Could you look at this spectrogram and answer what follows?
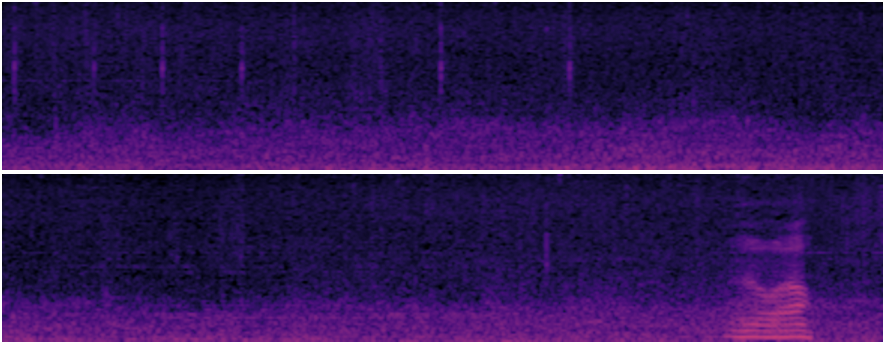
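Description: Stormy weather in No Man's Sky gives a low, steady rumbling rain wash throughout, with a brief louder tonal burst near the end.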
